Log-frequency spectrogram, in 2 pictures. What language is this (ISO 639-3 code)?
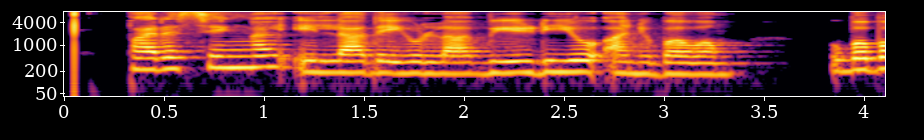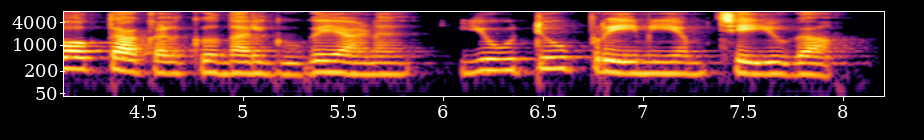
mal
